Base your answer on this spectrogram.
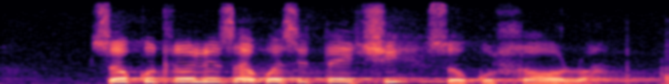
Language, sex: South Ndebele, female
